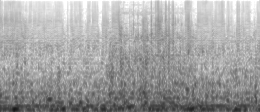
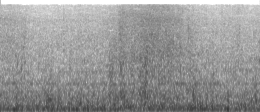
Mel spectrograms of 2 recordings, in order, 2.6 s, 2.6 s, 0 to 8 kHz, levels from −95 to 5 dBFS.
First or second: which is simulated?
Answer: first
